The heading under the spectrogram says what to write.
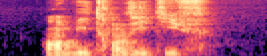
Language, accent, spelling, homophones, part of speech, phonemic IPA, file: French, France, ambitransitif, ambitransitifs, adjective, /ɑ̃.bi.tʁɑ̃.zi.tif/, LL-Q150 (fra)-ambitransitif.wav
- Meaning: ambitransitive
